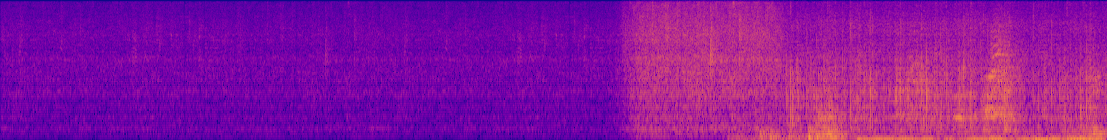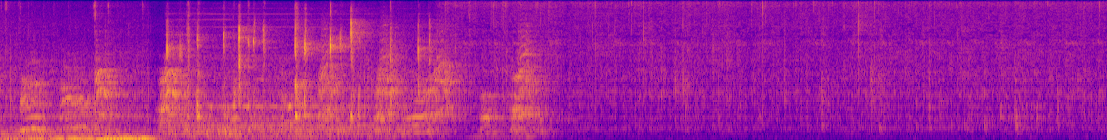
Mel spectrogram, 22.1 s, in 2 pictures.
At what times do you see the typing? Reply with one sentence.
The typing can be heard from 7.4 to 15.4 s.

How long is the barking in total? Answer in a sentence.
The barking can be heard for 8 seconds in total.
